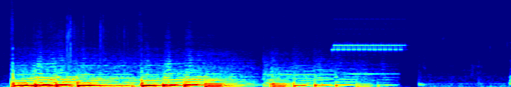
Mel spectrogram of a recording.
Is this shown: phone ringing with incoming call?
yes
